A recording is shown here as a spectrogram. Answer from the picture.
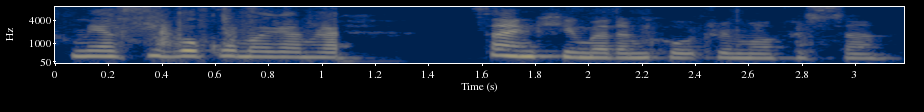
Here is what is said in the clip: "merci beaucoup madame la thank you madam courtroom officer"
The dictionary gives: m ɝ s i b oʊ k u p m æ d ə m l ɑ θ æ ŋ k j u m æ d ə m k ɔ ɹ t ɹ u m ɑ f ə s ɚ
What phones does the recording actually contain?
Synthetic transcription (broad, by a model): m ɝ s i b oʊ k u m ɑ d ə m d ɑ θ æ ŋ k j u m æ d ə m k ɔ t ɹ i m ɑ f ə s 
